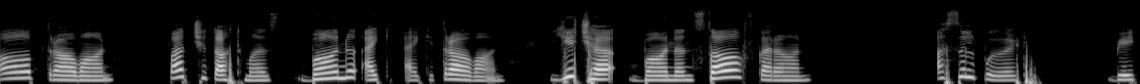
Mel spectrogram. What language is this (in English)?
Kashmiri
